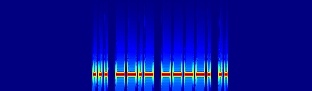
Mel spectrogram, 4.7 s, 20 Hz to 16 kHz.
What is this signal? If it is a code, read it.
Morse code, heard as a keyed tone, about 28 wpm, 700 Hz. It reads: SQ9I
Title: DXCC-100 Call Signs - 4 Characters - 28wpm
